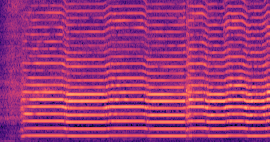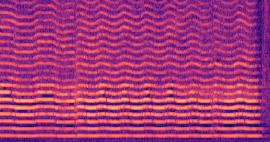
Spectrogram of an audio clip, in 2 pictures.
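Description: Violin playing one long held note with an even, controlled vibrato, the pitch wavering steadily up and down. The tone breaks briefly twice, at about three and five seconds in, as the bow changes direction.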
